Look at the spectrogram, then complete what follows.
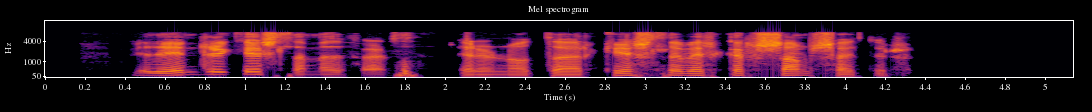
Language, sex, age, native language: Icelandic, male, 30-39, Icelandic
